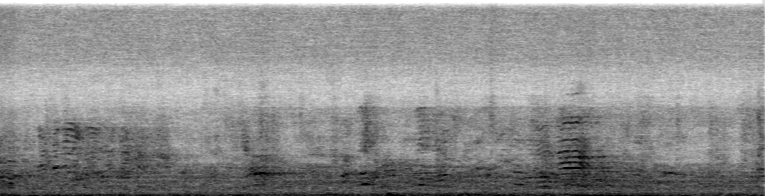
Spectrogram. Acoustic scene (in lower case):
park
